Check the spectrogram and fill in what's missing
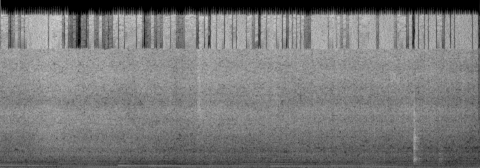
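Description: Butter garlic tiger prawns sizzling in a home tandoor, a steady, close frying hiss with faint crackles and a low hum underneath, continuous throughout.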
